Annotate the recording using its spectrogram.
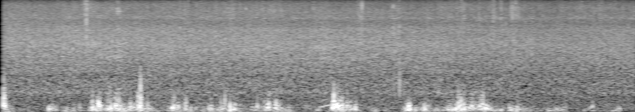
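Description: Outdoor rustling over a steady hiss, with many irregular low thumps and rumbles.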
